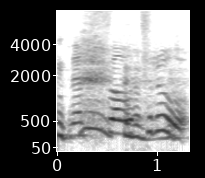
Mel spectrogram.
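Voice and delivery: laughing out the words; amused, laughing agreement. Real, not acted.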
